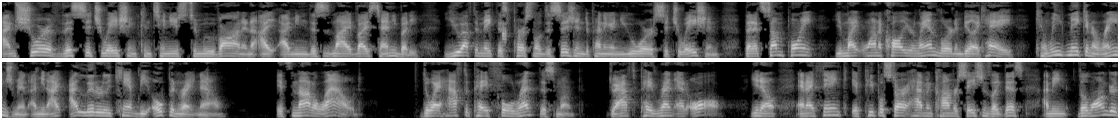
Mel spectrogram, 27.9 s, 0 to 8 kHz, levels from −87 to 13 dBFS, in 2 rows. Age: 30-49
